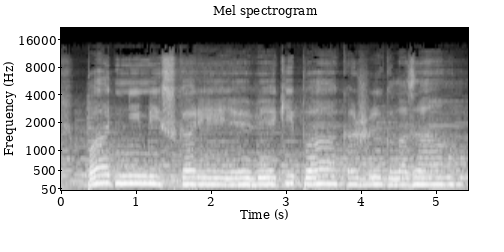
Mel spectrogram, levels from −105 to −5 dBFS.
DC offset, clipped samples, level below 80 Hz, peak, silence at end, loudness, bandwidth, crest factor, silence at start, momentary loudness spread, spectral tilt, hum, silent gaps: under 0.1%; under 0.1%; -38 dBFS; 0 dBFS; 0 s; -12 LUFS; 11 kHz; 12 dB; 0 s; 4 LU; -7.5 dB/octave; none; none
